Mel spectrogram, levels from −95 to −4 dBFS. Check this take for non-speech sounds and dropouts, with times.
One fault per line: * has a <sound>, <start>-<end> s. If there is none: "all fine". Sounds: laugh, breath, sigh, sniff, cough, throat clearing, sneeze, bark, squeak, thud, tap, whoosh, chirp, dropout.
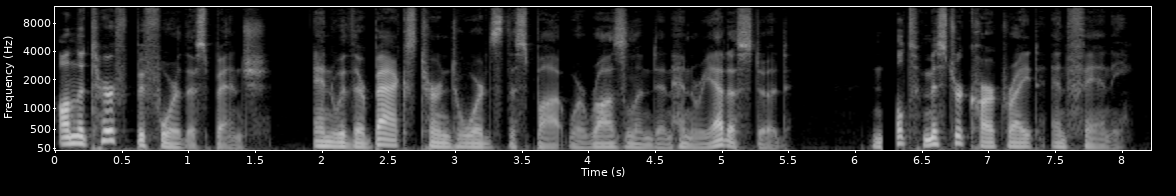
* has a dropout, 6.2-6.3 s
